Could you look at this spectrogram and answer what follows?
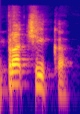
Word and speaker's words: pratica: Agora, vamos variar a palavra para paroxítona. Valida e pratica. Um, dois, três, valida. Um, dois, três, pratica. Um, dois, três, valida. Um, dois, três, pratica. Quando acaba o compasso, coincide com a sílaba tônica.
